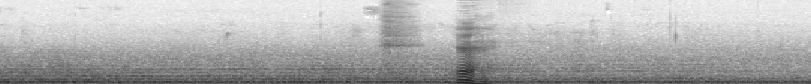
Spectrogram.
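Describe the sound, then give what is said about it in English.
A British Airways airliner taking off: a steady, heavy low roar with droning engine tones that holds throughout, broken by one brief louder thump partway through. “British Airways flies off.”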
